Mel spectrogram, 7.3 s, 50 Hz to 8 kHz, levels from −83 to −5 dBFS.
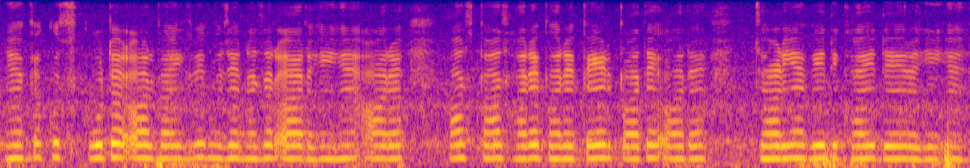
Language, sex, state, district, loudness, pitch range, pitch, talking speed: Hindi, male, Chandigarh, Chandigarh, -16 LUFS, 220-230 Hz, 225 Hz, 215 wpm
